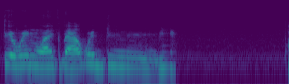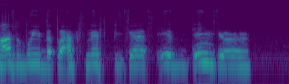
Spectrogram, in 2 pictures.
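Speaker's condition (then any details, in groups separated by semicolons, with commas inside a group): Cerebral palsy; right side weaker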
